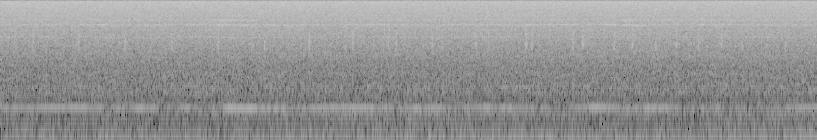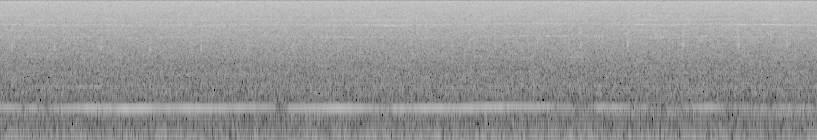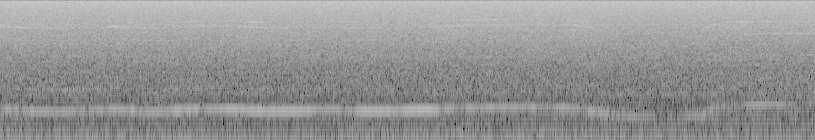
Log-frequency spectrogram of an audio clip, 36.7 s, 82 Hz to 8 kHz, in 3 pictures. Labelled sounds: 24.5	25.0	vessel noise, 3.1 to 3.4 kHz
26.1	26.4	vessel noise, 3.2 to 3.4 kHz

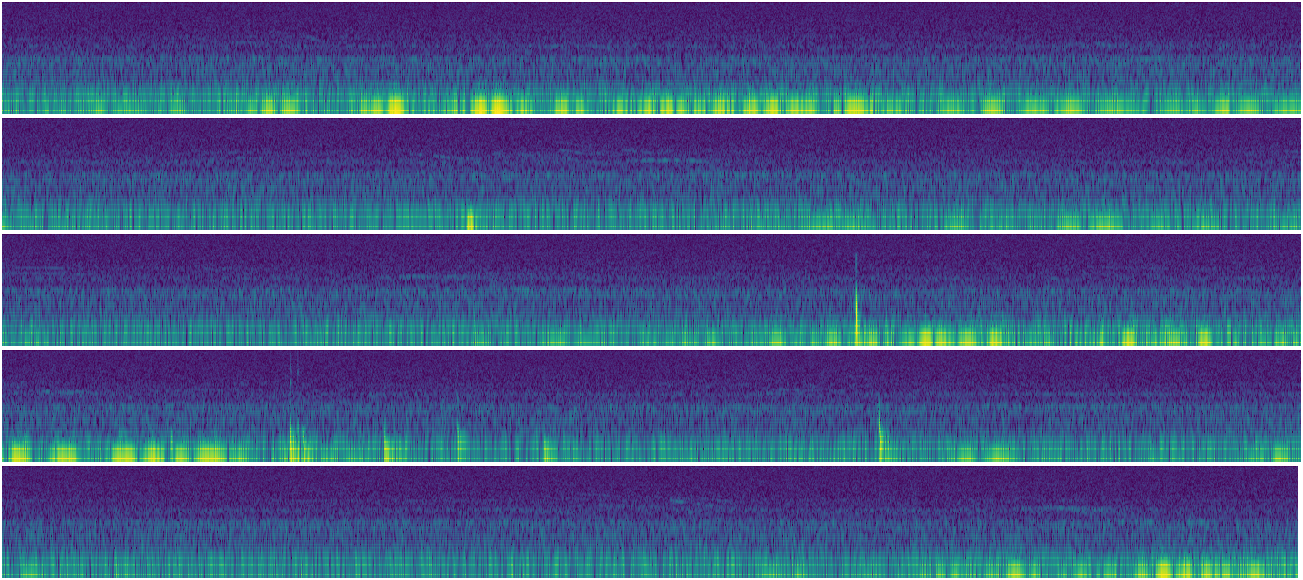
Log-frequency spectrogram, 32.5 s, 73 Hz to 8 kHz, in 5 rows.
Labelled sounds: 9.6	9.9	killer whale, Bigg's (transient), 1.3 to 1.4 kHz
12.9	13.2	killer whale, Bigg's (transient), 1.5 to 1.6 kHz
19.7	20.0	killer whale, Bigg's (transient), 1.3 to 1.5 kHz
31.0	31.5	killer whale, Bigg's (transient), 1.1 to 1.5 kHz

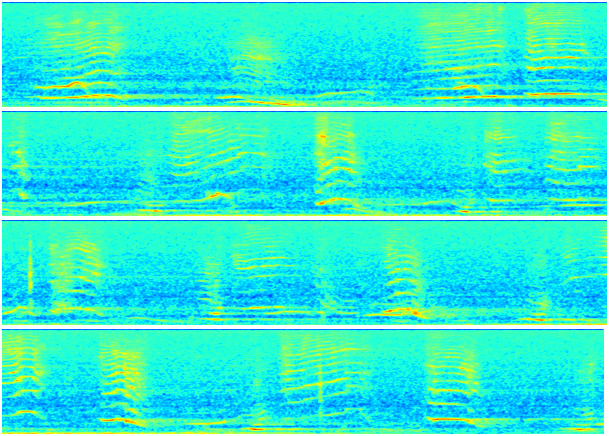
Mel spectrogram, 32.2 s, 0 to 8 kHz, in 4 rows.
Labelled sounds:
0.5	1.7	humpback whale, 0.80 to 4.4 kHz
3.0	3.7	humpback whale, 1.3 to 1.8 kHz
5.5	7.9	humpback whale, 0.80 to 7.0 kHz
10.2	11.6	humpback whale, 1.2 to 5.6 kHz
12.2	12.8	humpback whale, 0.83 to 5.8 kHz
13.5	16.1	humpback whale, 0.90 to 4.7 kHz
17.0	17.5	humpback whale, 0.93 to 5.1 kHz
19.2	20.5	humpback whale, 1.1 to 6.2 kHz
21.3	21.8	humpback whale, 0.80 to 2.9 kHz
23.6	24.8	humpback whale, 1.0 to 6.6 kHz
25.5	26.0	humpback whale, 0.80 to 3.0 kHz
26.5	29.0	humpback whale, 0.86 to 6.2 kHz
29.8	30.5	humpback whale, 0.80 to 4.0 kHz

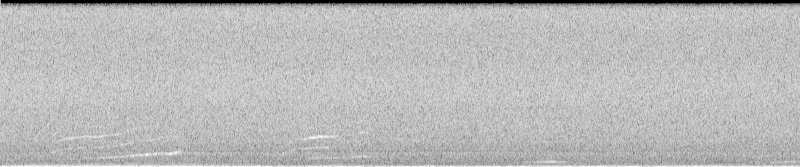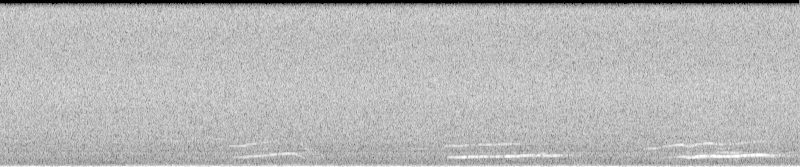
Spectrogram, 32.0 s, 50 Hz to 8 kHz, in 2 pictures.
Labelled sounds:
1.2	2.2	humpback whale, 1.3 to 1.6 kHz
6.1	6.6	humpback whale, 1.3 to 1.6 kHz
20.6	21.2	humpback whale, 0.99 to 1.2 kHz
24.9	25.9	humpback whale, 0.99 to 1.2 kHz
28.9	30.3	humpback whale, 0.90 to 1.2 kHz

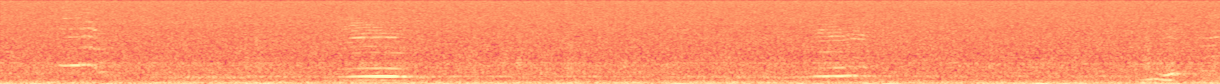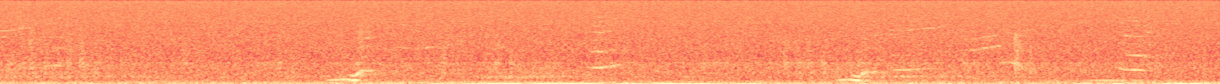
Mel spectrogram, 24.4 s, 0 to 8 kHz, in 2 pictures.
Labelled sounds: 0.7	1.0	humpback whale, 2.0 to 2.2 kHz
3.5	4.0	humpback whale, 1.9 to 2.1 kHz
8.2	8.7	humpback whale, 1.8 to 2.3 kHz
12.0	12.3	humpback whale, 1.9 to 2.1 kHz
21.3	21.6	humpback whale, 2.6 to 2.8 kHz
21.9	22.2	humpback whale, 1.2 to 2.2 kHz
23.5	23.7	humpback whale, 0.93 to 1.1 kHz

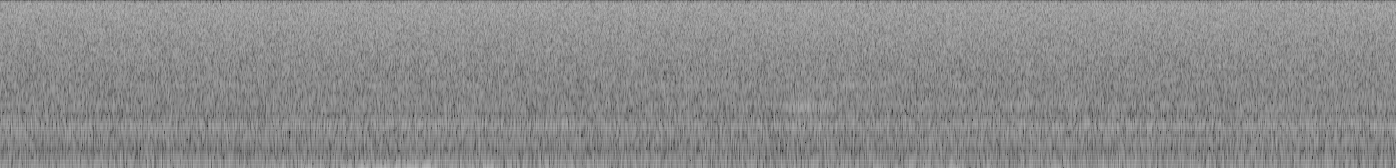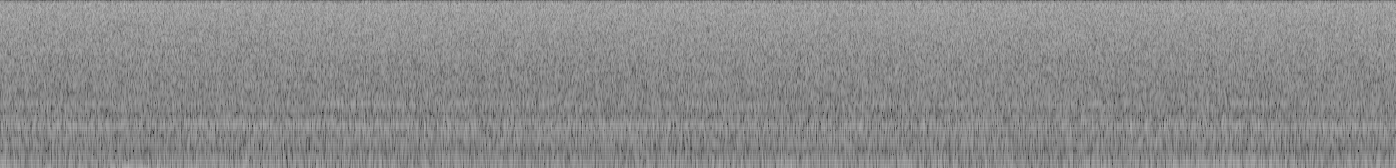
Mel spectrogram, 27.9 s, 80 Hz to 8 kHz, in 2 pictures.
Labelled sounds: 7.8	8.1	humpback whale, 1.1 to 1.2 kHz

